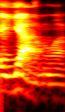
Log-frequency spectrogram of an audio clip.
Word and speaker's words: Janua: Per quel che riguarda il mio nome si pronuncia Ianua, eh. si scrive con la J ma si pronuncia con la I.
